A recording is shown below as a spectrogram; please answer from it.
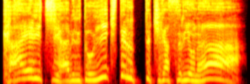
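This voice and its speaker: An actor playing a brash, bloodthirsty young male samurai in a mobile game, with rough, swaggering speech. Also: high-pitched, moderate pace, no echo, clean studio sound. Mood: boisterous, gleeful. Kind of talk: Japanese mobile game character voice lines.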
